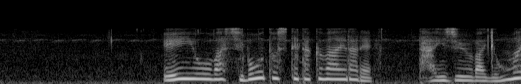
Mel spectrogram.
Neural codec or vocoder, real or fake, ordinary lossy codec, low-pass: none; real; none; 5.4 kHz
